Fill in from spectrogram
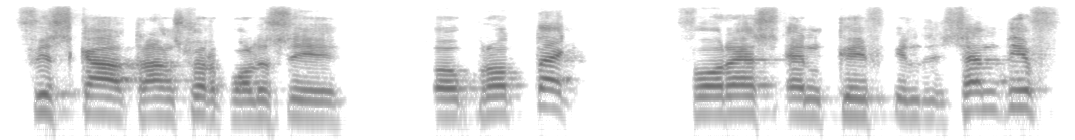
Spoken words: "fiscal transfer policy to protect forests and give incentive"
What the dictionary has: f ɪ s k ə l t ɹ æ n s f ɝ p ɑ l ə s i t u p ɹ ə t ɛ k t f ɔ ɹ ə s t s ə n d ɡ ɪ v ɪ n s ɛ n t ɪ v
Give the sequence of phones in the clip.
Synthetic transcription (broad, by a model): f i s k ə l t ɹ æ n s f ɝ p ɑ l ə s i t u p ɹ ə t ɛ k t f ɔ ɹ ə s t ə n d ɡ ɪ f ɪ n s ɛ n t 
